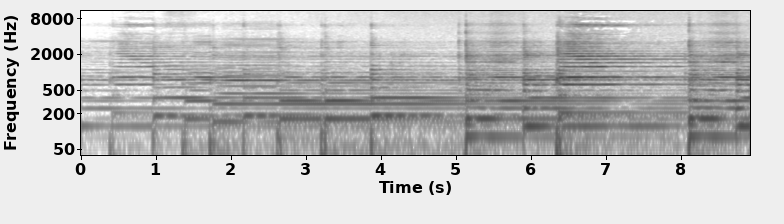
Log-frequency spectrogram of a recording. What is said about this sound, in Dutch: de lier zelf alleen klinkt ook zeer mooi. We zullen tien secondjes luisteren naar dat.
